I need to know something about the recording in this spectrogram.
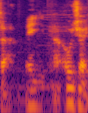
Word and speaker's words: Auge: than it is a French word, but it's pronounced a o.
